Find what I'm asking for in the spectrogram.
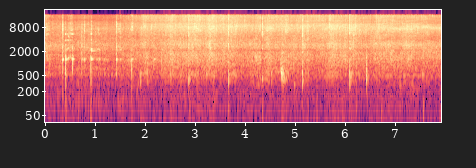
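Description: Chili paste sizzles as it fries in hot oil for a pabda fish curry, a steady close frying hiss broken by scraping stirs and spoon taps, with no talking.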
